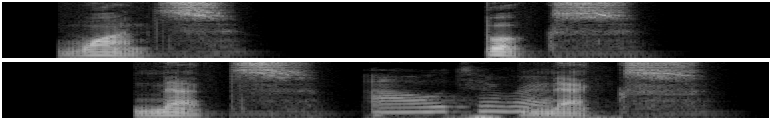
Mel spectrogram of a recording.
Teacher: t plus s is voiceless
